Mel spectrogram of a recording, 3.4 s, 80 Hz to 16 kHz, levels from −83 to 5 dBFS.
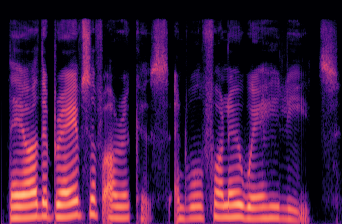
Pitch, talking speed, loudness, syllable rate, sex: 185 Hz, 210 wpm, -16 LUFS, 5.7 syllables/s, female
